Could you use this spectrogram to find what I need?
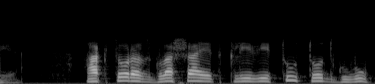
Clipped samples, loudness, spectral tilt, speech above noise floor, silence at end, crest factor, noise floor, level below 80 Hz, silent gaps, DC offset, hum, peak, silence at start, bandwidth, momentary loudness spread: under 0.1%; -29 LUFS; -12.5 dB/octave; 38 dB; 0.05 s; 22 dB; -66 dBFS; -60 dBFS; none; 0.1%; none; -6 dBFS; 0 s; 3.6 kHz; 9 LU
